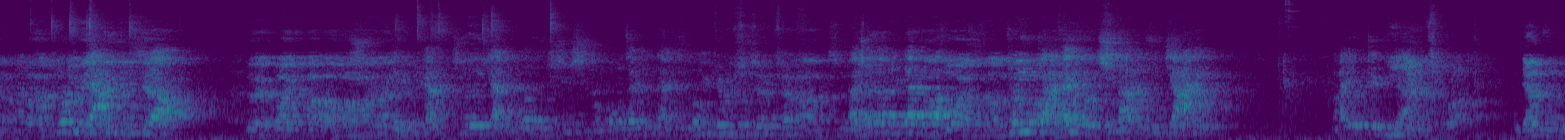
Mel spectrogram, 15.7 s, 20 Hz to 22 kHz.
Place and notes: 大鵬新城, North Dist., Hsinchu City - In the community hall
In the community hall, Many elderly people chatting, Young from all over China, Various languages and accents, Binaural recordings, Sony PCM D100+ Soundman OKM II
19 October, 14:45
